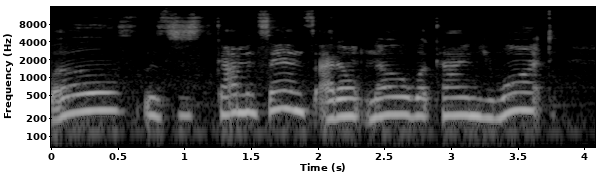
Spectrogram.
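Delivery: soft muttered grumble. Retelling walking away from a customer's door: imitating muttering under breath. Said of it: "under my breath".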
